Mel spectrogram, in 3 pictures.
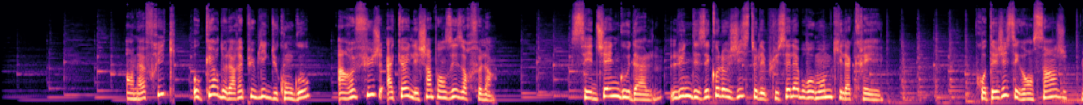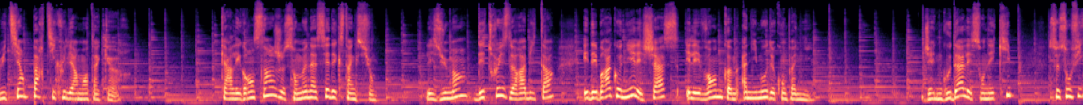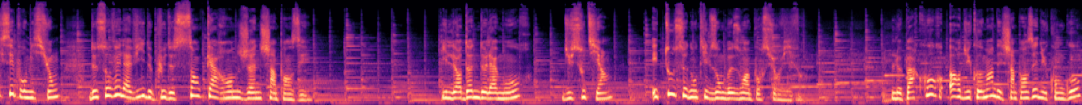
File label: NARRATION; JANE GOODALL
